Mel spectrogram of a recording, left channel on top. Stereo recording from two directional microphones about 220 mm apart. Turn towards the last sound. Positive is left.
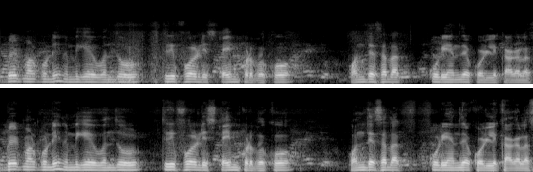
turn(degrees=-40)  # may be behind; listen again after turning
